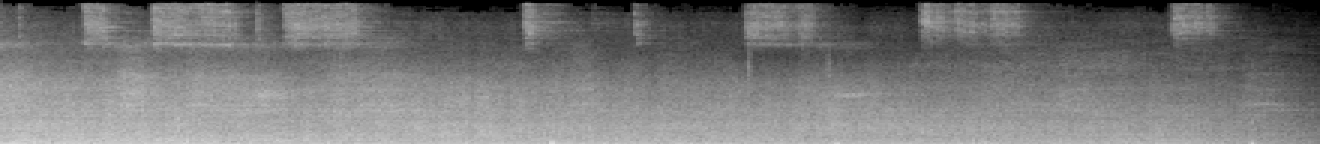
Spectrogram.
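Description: Freight train rolling away after its last car has passed, a steady rumble and rail noise slowly getting fainter, then fading out near the end.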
